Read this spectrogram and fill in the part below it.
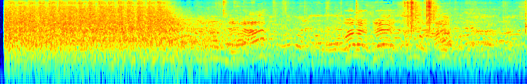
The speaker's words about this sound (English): Now that guy had the look on his face like nobody asked him to shoot any birds or was preparing for him to shoot any birds and he shot some birds and was really very impressed with himself.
